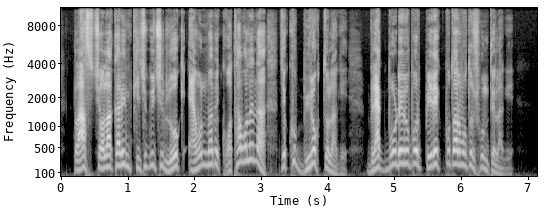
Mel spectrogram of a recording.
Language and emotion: Bengali, disgusted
